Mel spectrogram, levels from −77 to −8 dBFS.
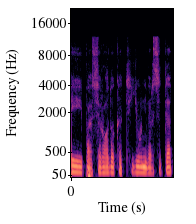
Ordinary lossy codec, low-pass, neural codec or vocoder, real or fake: Opus, 16 kbps; 10.8 kHz; none; real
